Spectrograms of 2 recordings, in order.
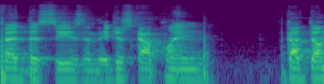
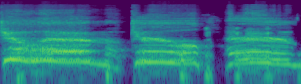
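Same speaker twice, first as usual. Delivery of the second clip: mock, shrill, very high, slow, drawn-out crazed screaming. Retelling watching his brothers fight live: imitating own screaming. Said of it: "where I'm just screaming".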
